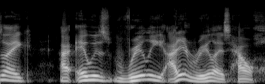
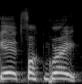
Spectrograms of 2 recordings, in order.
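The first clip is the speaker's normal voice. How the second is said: high-pitched, badly faked Boston accent; hammed-up Boston accent; terrible Boston accent; 11 semitones higher than usual. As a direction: put on a Boston local, badly. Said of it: "That was a terrible Boston accent".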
